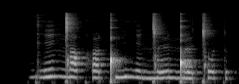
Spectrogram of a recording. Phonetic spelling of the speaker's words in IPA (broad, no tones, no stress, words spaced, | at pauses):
ɡʱe ŋ͡ǀaqʰuǃiɦe ŋ͡ǀø ŋ͡ǃœǀot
